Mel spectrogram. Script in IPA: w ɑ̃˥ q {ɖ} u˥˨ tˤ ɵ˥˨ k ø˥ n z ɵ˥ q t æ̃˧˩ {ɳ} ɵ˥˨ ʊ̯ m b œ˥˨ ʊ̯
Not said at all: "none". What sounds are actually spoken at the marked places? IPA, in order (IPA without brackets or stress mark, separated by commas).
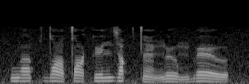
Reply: dˤ, ŋ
